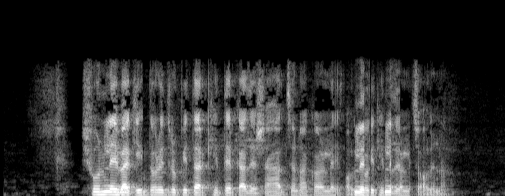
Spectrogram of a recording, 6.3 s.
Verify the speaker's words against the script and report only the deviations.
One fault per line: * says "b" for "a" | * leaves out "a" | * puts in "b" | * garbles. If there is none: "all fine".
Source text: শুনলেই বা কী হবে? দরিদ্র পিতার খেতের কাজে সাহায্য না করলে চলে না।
* leaves out "হবে"
* garbles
